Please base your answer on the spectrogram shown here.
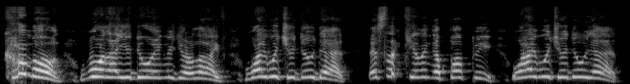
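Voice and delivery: loud, high, exaggerated disbelief; mock outrage. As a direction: rant like it's a crime against vodka. Mock outrage at mixing vodka.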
